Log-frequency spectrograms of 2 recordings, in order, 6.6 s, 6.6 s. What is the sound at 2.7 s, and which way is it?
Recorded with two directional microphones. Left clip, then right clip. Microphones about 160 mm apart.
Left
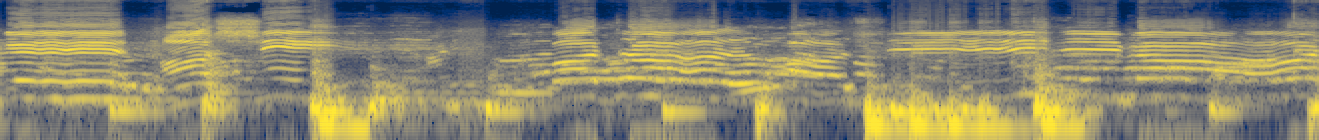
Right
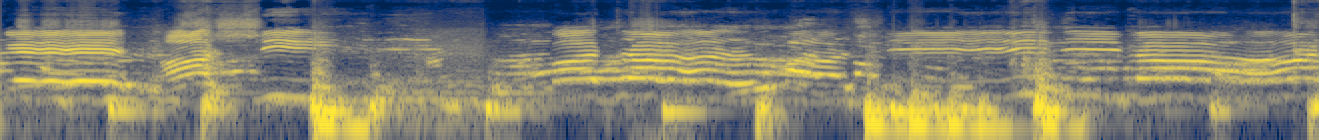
Music, 15° right (ahead or behind).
